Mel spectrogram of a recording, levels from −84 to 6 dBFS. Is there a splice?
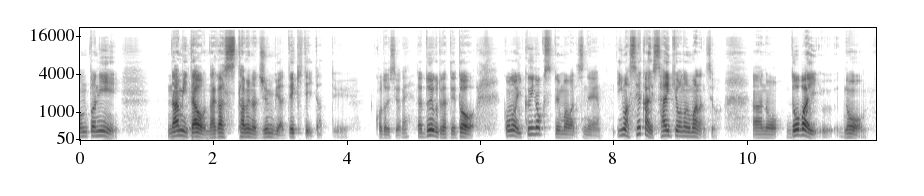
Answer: no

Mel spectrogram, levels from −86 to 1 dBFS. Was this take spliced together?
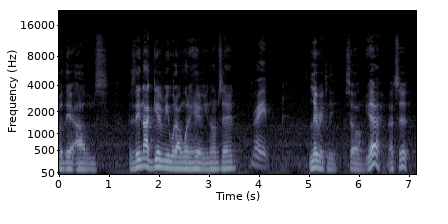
yes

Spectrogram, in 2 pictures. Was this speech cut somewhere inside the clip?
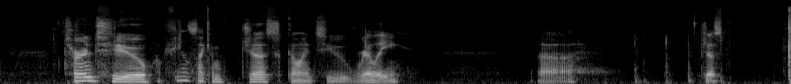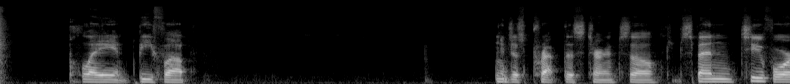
no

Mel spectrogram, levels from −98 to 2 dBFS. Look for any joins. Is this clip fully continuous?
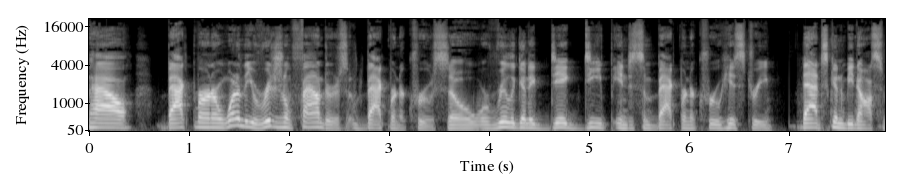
yes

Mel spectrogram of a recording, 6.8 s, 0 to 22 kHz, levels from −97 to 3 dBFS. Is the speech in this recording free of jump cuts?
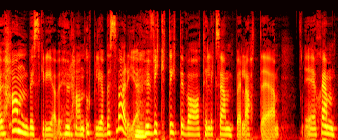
yes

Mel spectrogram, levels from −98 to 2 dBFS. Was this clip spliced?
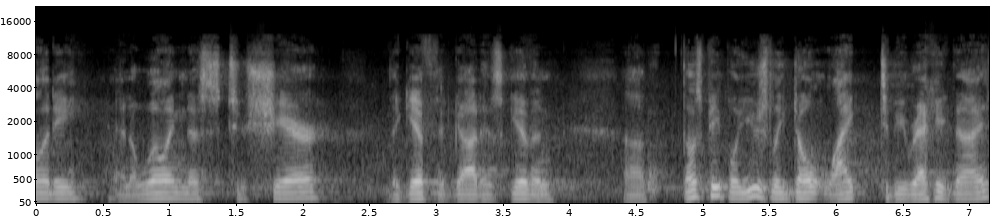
no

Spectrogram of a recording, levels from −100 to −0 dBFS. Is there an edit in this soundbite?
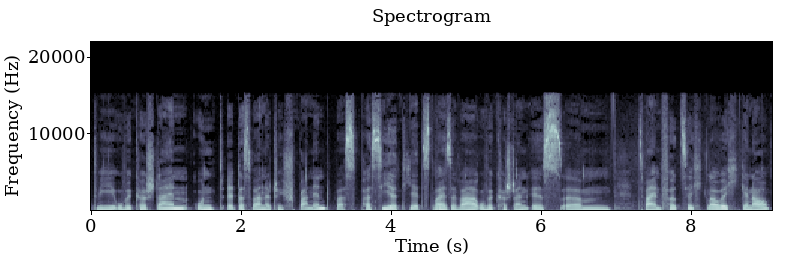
yes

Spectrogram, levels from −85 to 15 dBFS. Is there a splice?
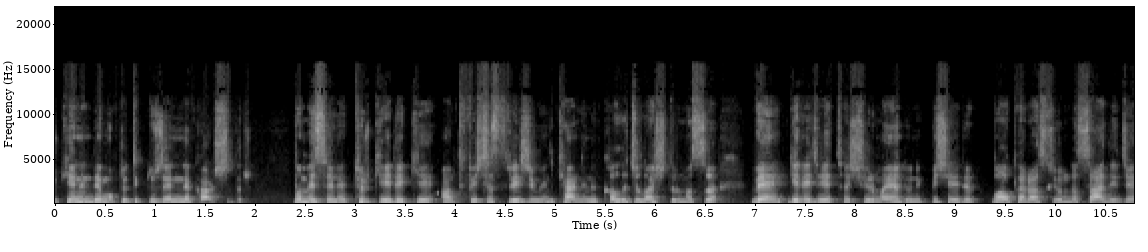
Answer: yes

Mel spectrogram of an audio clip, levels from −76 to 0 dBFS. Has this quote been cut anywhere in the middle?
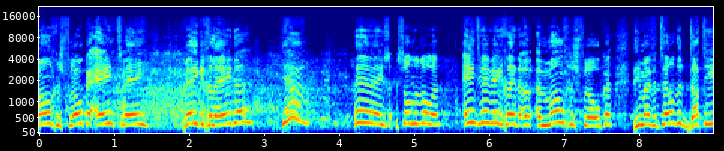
no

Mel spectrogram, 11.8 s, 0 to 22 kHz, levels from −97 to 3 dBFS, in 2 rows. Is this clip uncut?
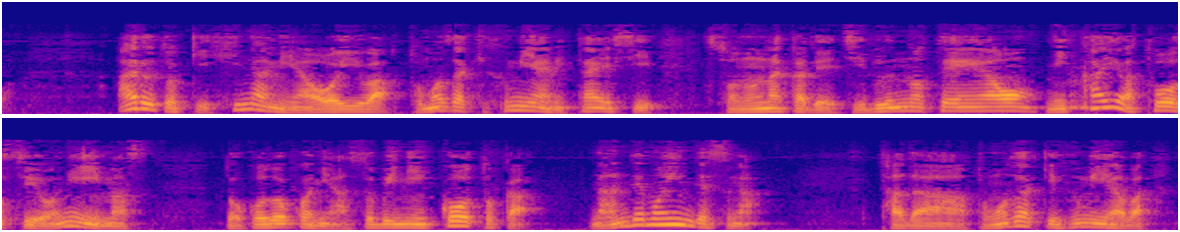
no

